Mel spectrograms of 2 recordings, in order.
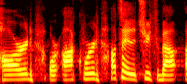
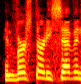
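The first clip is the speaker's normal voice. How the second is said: normal talking voice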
